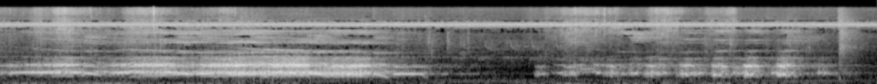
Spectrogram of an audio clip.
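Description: Howler monkeys roar in a loud, sustained, rumbling chorus for about four seconds, then after a brief lull break into a rhythmic series of pulsing, grunting howls.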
